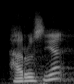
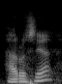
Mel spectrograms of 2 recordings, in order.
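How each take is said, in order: No difference in how they are said.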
